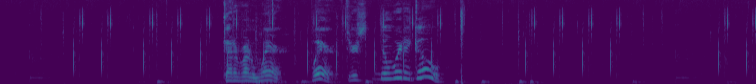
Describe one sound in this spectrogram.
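Footsteps tap quickly at an even pace.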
